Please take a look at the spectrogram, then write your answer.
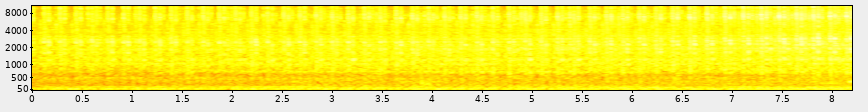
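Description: A Ford 77T5 tractor engine runs at a steady idle nearby, with a loud, even rhythmic knocking chug that continues without change.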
